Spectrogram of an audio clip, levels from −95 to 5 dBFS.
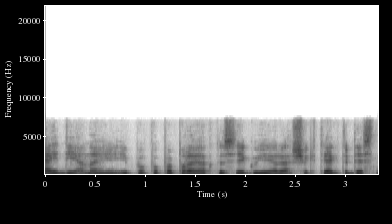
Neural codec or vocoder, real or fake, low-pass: codec, 16 kHz in and 24 kHz out, 0.6 kbps, FocalCodec, streaming, 4096 codes; fake; 7.2 kHz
